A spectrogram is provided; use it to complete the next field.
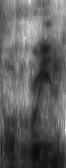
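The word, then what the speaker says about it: Ó Broin: it differently but it's overin so it sounds like a V but it's a b it's kind of silent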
